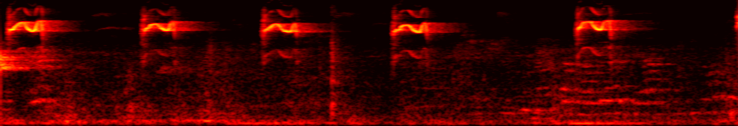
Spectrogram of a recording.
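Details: Sooty-headed bulbul provocation sound: five spaced high chirps with a flat tail, roughly one per second but unevenly timed, quiet low background between notes.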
